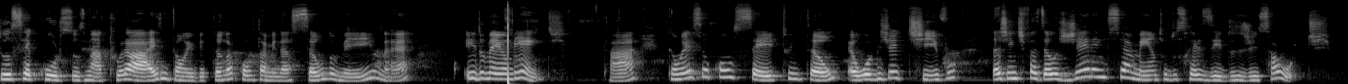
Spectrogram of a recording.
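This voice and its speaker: A woman with an ordinary speaking voice talks at a fairly high pitch and a fairly slow pace. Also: lively intonation. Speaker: university lecturer. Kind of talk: lecture.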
